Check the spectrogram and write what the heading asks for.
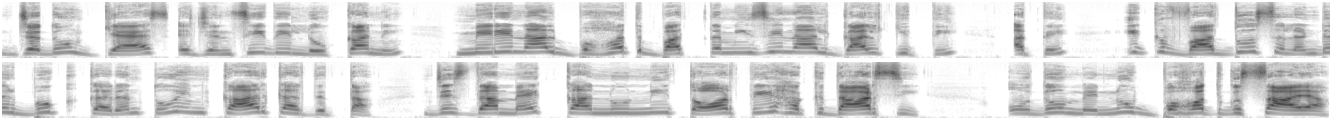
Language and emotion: Punjabi, angry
